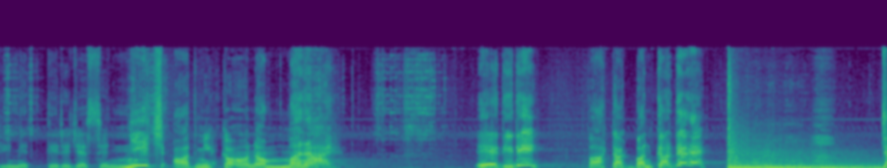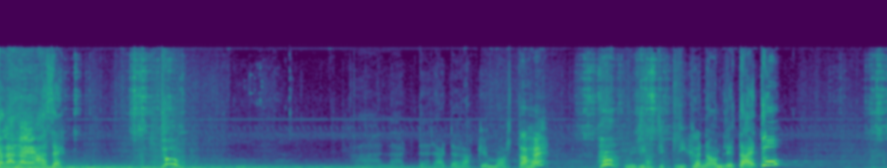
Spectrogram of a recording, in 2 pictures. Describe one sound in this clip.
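A young woman shouts angrily close by.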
